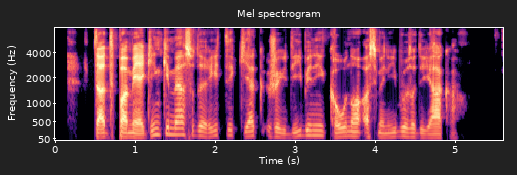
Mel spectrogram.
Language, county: Lithuanian, Vilnius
